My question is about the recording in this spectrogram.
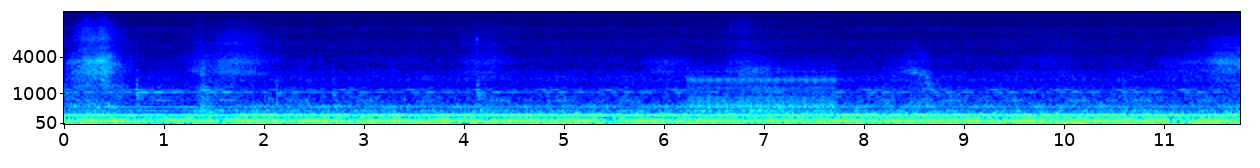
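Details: Menards Turn of the Century ceiling fan with solid-state speed control, on low drawing about 0.25 A: steady low electrical hum and buzz; motor judged too noisy for bedroom or living room.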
